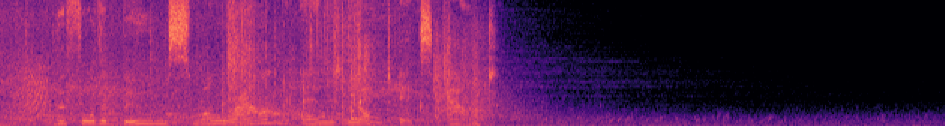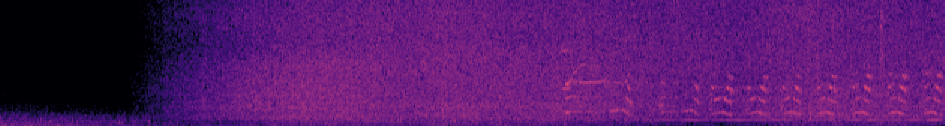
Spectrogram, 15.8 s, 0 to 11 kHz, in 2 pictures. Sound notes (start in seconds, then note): 9.8 water gently splashing; 12.4 seagulls chirping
